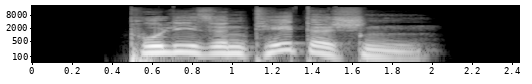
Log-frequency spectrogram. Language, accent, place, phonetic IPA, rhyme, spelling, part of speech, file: German, Germany, Berlin, [polizʏnˈteːtɪʃn̩], -eːtɪʃn̩, polysynthetischen, adjective, De-polysynthetischen.ogg
- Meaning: inflection of polysynthetisch: 1. strong genitive masculine/neuter singular 2. weak/mixed genitive/dative all-gender singular 3. strong/weak/mixed accusative masculine singular 4. strong dative plural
